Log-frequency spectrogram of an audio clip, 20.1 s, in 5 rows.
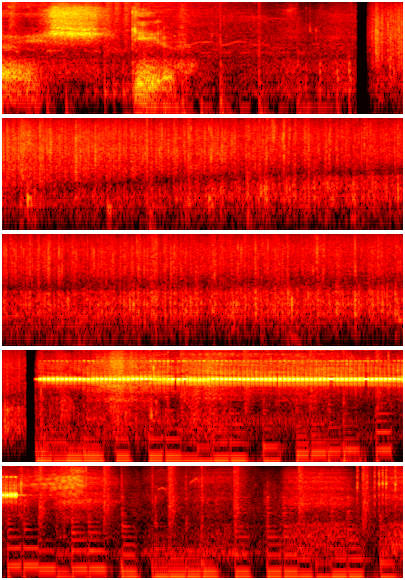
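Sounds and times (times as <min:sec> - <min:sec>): steady rain falling: 0:03.6 - 0:16.2.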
